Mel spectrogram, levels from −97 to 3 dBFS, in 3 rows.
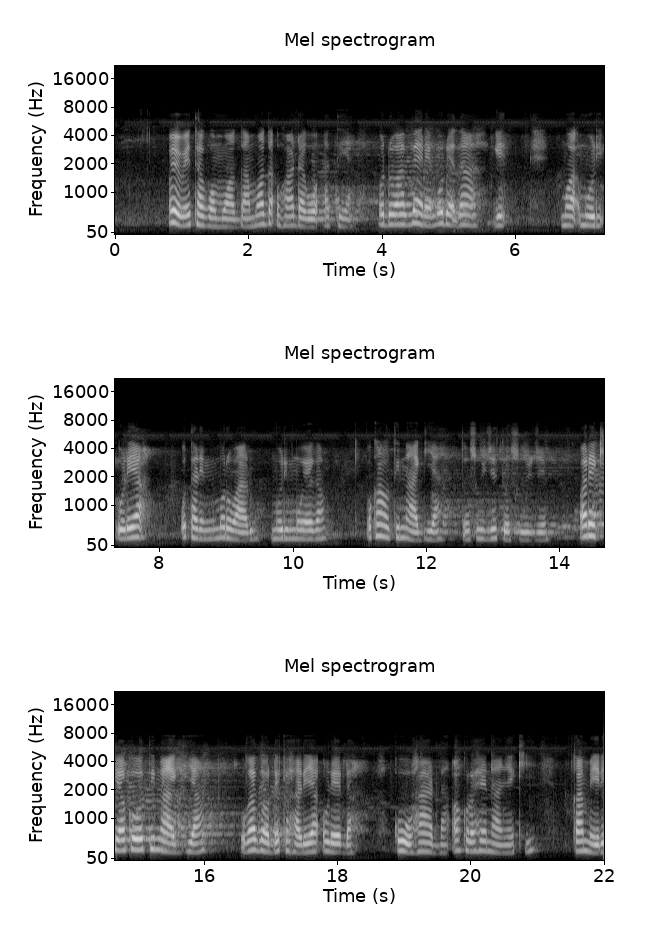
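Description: Feedback echo between two devices affects this speech clip from 2.95 to 5.61 s and again from 12.05 to 17.51 s. The sound returns roughly every 150 ms at up to about 13 dB below the speech, as a second device in the room replays it into a microphone whose echo canceller cannot remove it.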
